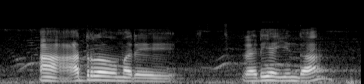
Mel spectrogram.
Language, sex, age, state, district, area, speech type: Telugu, male, 30-45, Andhra Pradesh, Bapatla, urban, spontaneous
